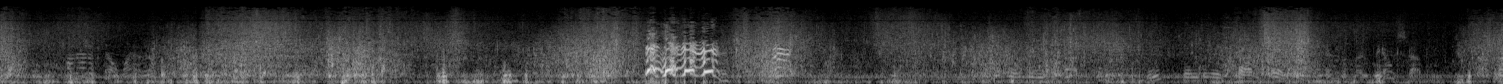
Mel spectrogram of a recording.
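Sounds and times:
surf: 0.0s - 15.0s
wind on microphone: 0.0s - 15.0s
dog vocalizing: 6.4s - 8.0s.

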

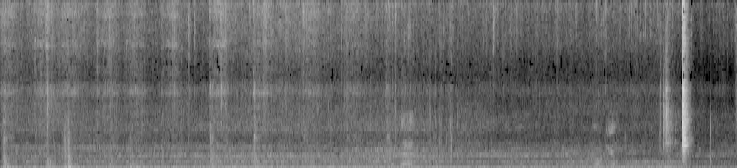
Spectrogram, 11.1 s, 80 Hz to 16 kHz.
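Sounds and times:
grill brush scraping grates: 0.0s - 6.8s
steady low hum: 0.0s - 11.0s.

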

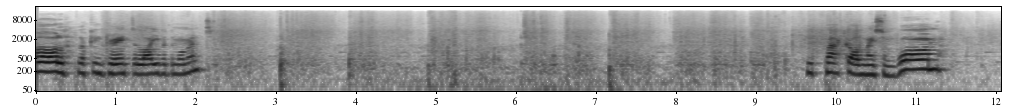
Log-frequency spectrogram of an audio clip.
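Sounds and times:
cardboard box rustling: 0.8s - 12.0s.

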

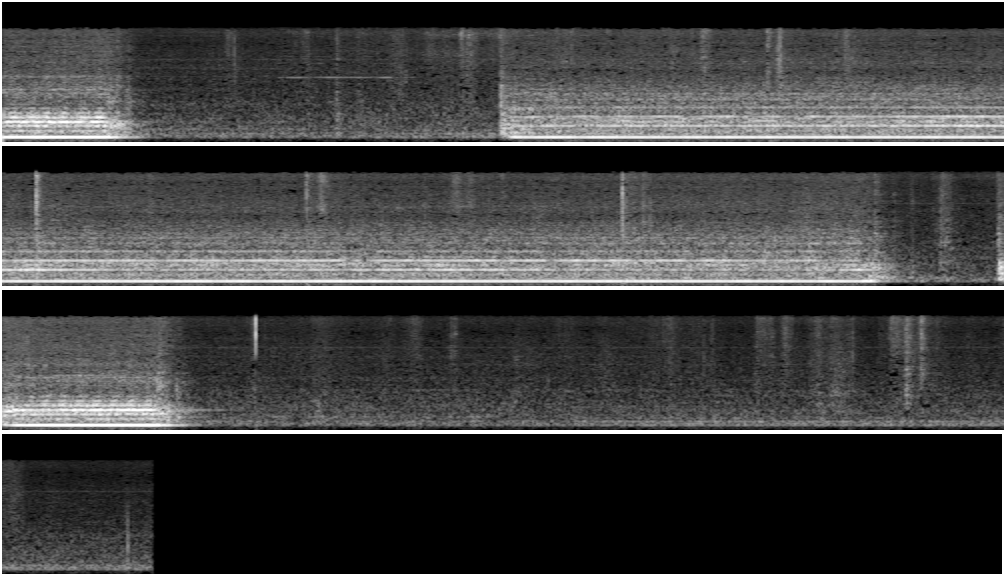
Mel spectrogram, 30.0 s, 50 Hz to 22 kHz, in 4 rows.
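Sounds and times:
conveyor belt motor hum: 0.0s - 1.4s, 3.7s - 14.3s.

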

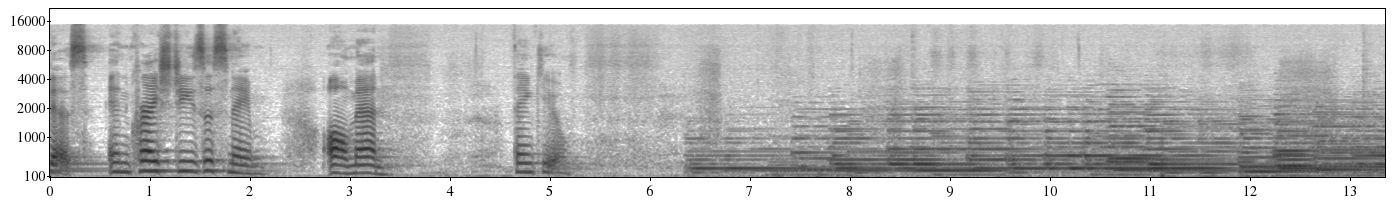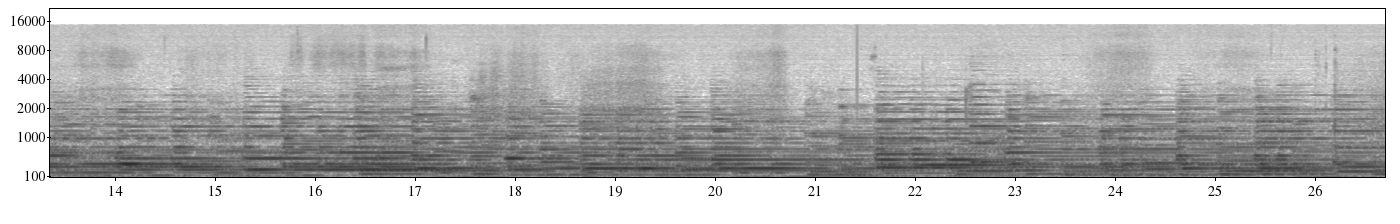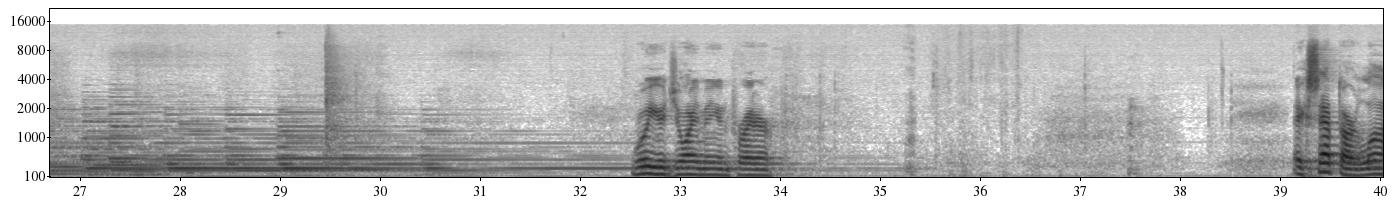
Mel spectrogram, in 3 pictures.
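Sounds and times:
slow piano music: 6.4s - 35.1s.

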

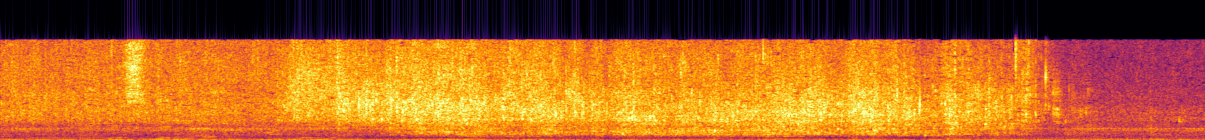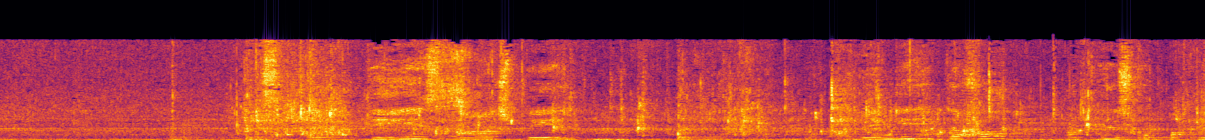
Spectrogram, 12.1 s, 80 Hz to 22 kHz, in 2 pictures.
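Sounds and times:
batter pouring into a pot: 0.0s - 5.2s.

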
